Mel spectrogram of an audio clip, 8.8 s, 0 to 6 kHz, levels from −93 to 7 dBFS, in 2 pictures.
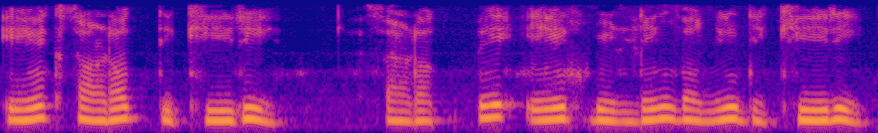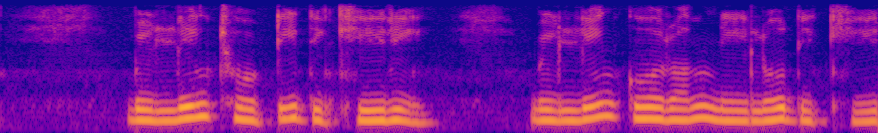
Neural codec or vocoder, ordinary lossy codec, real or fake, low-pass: codec, 16 kHz, 8 kbps, FunCodec, trained on LibriTTS, 25 frames a second; none; fake; 5.4 kHz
